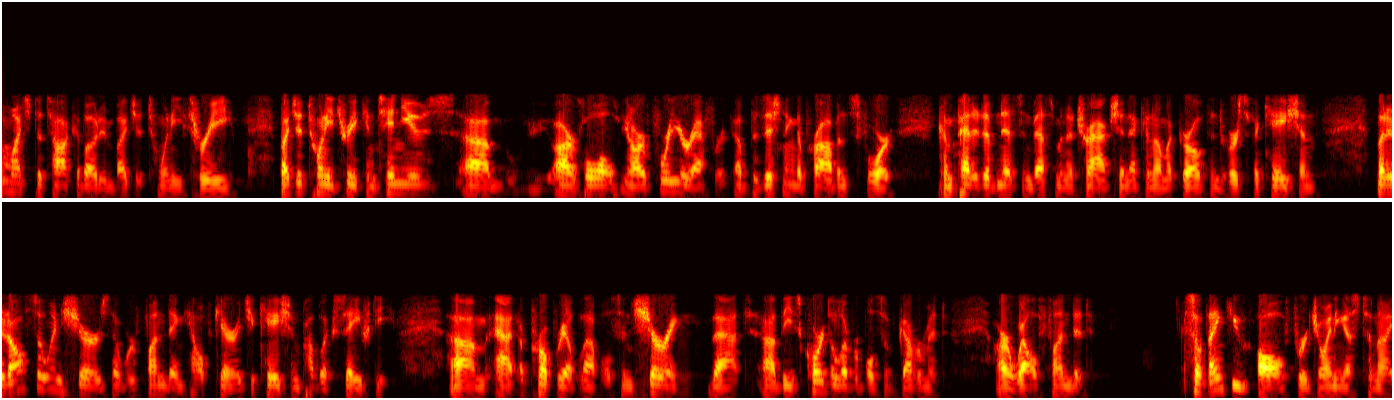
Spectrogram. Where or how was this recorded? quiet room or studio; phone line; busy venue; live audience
phone line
